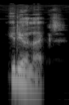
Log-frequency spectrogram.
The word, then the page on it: idiolect: Australian English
